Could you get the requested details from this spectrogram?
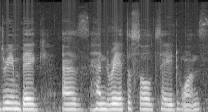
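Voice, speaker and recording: At a very slow pace, a woman with a medium pitch speaks in a monotone, flat intonation. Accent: Arabic. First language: Arabic. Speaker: emergency physician. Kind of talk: interview. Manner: halting, with repetitions.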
